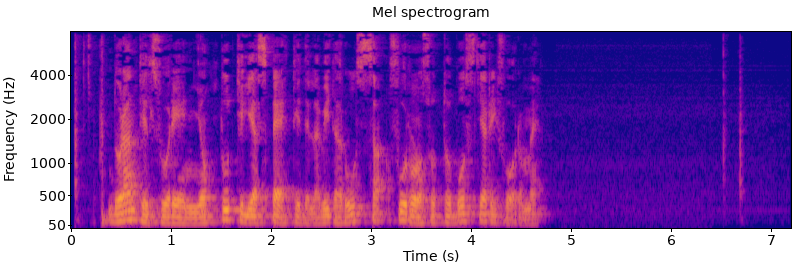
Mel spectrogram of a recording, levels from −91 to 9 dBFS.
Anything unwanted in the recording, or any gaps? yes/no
no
